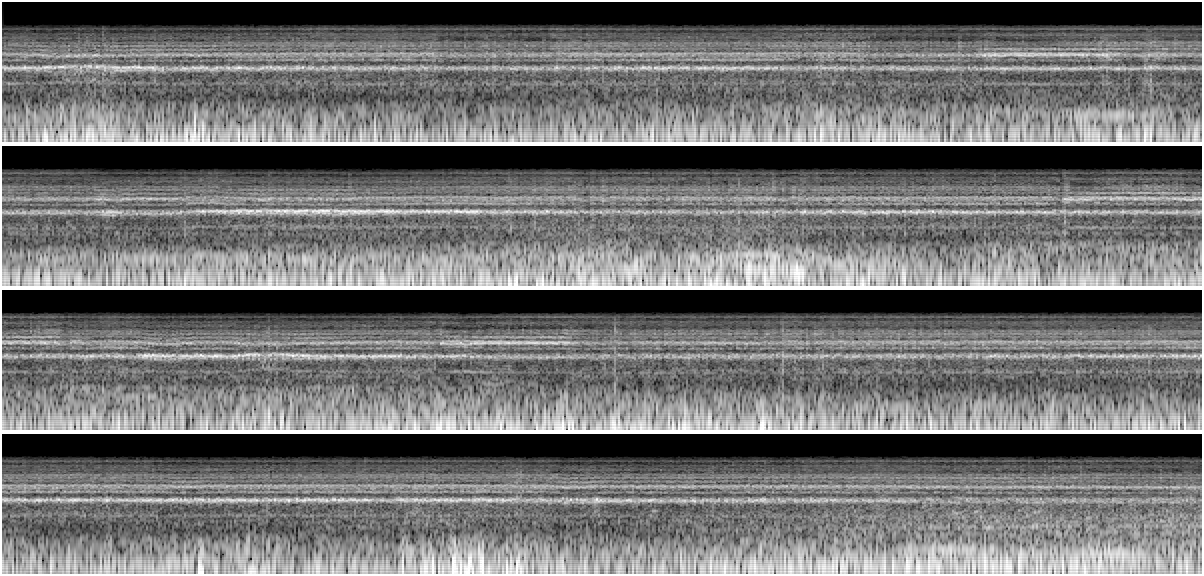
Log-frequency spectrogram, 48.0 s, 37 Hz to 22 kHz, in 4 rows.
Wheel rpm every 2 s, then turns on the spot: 130, 140, 140, 140, 140, 130, 130, 140, 140, 140, 140, 140, 130, 130, 130, 130, 140, 140, 140, 140, 140, 130, 130, 130.
none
